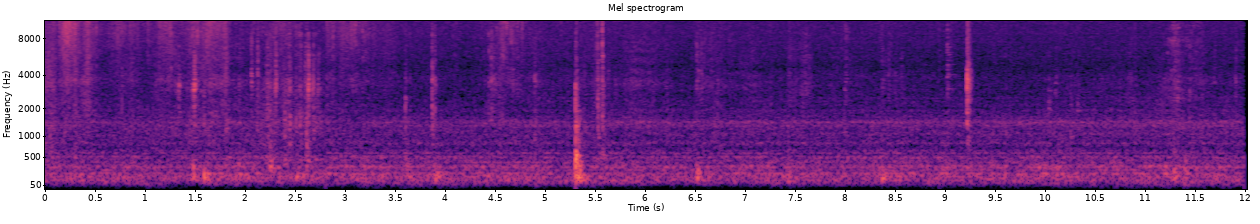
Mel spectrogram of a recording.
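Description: A van being driven, its engine and road noise a steady hum, with a few sharp knocks and rattles scattered through, the loudest about five seconds in.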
